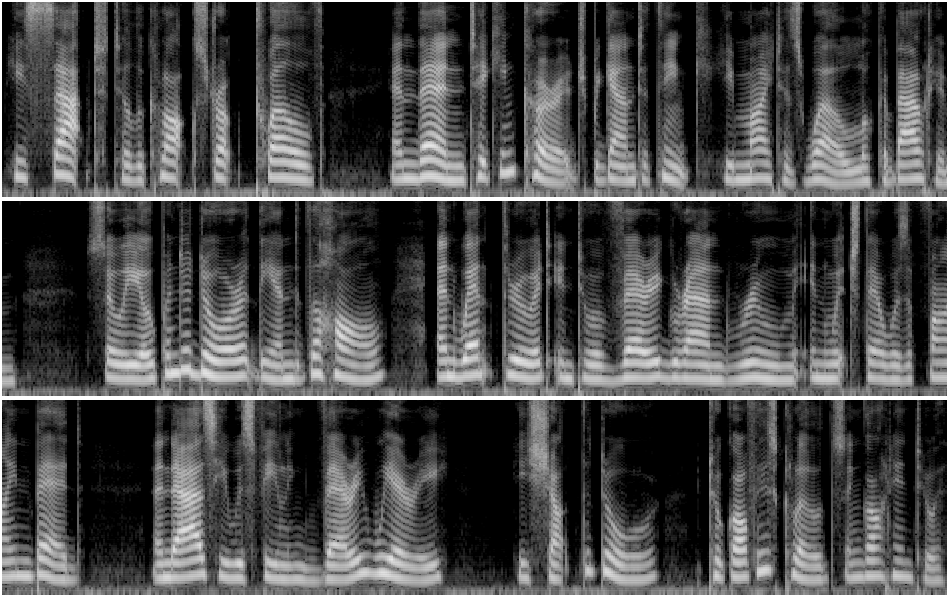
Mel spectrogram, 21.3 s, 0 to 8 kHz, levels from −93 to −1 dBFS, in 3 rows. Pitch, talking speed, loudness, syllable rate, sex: 185 Hz, 190 wpm, -21 LUFS, 4.6 syllables/s, female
